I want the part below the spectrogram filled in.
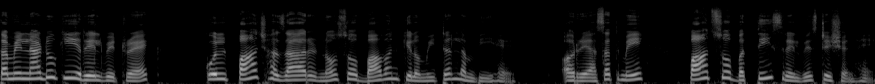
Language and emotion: Urdu, neutral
